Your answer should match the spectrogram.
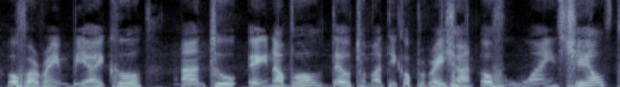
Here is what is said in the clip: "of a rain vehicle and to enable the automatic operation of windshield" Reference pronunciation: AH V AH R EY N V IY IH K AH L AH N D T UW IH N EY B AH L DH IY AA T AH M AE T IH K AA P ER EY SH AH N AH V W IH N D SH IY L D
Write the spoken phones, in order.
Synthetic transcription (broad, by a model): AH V AH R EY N B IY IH K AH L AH N T UW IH N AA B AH L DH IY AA T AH M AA T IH K AA P ER EY SH AH N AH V W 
